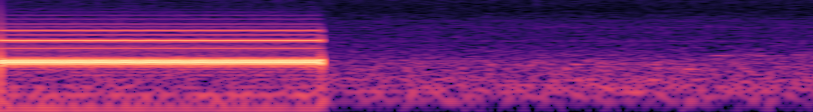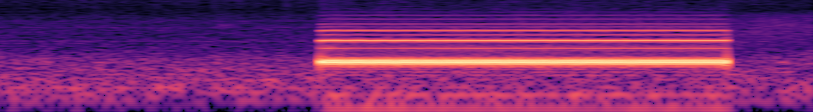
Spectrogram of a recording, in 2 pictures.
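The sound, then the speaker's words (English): Telephone ringing tone while a call is being placed: two steady, evenly pitched electronic tone bursts of about two seconds each, separated by a long silent gap with faint line hiss. “Let me see if I can dial them up.”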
